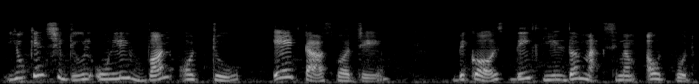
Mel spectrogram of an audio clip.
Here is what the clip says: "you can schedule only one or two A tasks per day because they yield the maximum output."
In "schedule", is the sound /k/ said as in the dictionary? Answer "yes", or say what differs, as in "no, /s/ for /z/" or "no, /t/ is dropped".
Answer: no, /k/ is dropped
